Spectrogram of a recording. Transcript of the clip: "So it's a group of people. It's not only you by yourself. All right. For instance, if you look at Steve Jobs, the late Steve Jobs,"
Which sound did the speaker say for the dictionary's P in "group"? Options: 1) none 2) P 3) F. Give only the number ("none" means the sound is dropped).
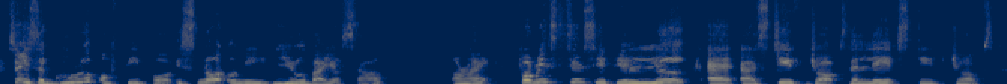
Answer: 2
